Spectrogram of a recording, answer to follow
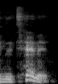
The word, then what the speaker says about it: lieutenant: is so weird like Americans say Lieutenant if you look at it it's spelled lieutenant right it's a French word there's no F in there but for whatever reason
